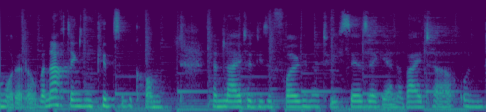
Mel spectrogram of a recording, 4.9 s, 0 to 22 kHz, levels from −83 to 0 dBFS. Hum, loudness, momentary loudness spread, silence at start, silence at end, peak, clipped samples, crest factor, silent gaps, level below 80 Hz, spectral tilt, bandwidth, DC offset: none; -35 LUFS; 6 LU; 0 s; 0 s; -18 dBFS; under 0.1%; 16 dB; none; -54 dBFS; -5.5 dB/octave; 16 kHz; under 0.1%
